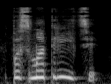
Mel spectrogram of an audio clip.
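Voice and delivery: high-pitched eager call. A narrator's reading. Girl urging her uncle to look, calling out. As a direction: call out, pitch lifted well up. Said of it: "позвала Катя".

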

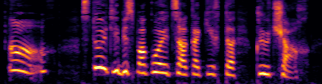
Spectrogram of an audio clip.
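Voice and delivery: spoken through a yawn. Acted. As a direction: yawn the words out lazily. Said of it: "зевнул кот Васька".

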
